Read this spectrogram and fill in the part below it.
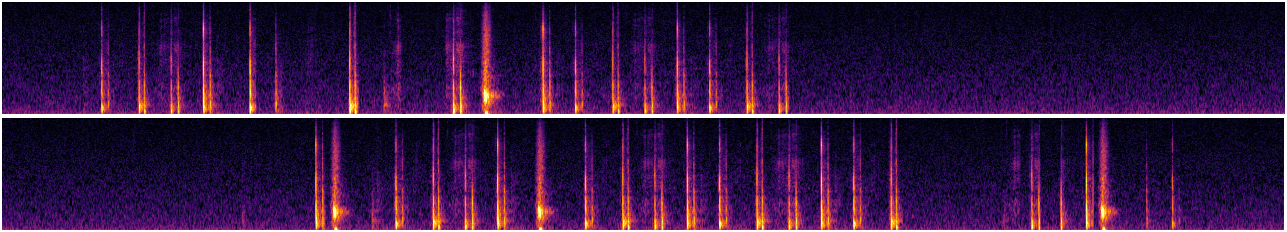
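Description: Quick light footsteps tap in bursts on a hard surface.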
